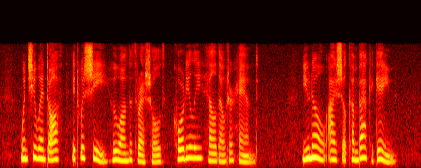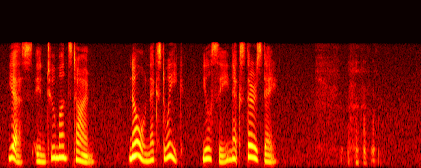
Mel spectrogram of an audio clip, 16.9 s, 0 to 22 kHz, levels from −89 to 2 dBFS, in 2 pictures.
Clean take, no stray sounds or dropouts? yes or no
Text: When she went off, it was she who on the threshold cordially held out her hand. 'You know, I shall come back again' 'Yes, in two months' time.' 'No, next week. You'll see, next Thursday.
no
